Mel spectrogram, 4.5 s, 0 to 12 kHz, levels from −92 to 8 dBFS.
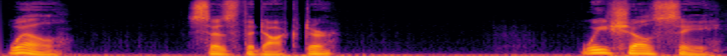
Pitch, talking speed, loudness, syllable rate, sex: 95 Hz, 90 wpm, -20 LUFS, 3.5 syllables/s, male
